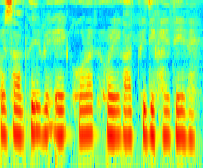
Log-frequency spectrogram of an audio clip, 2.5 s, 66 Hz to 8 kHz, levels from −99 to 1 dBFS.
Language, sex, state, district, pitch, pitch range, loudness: Hindi, female, Arunachal Pradesh, Papum Pare, 175 Hz, 170-180 Hz, -18 LUFS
